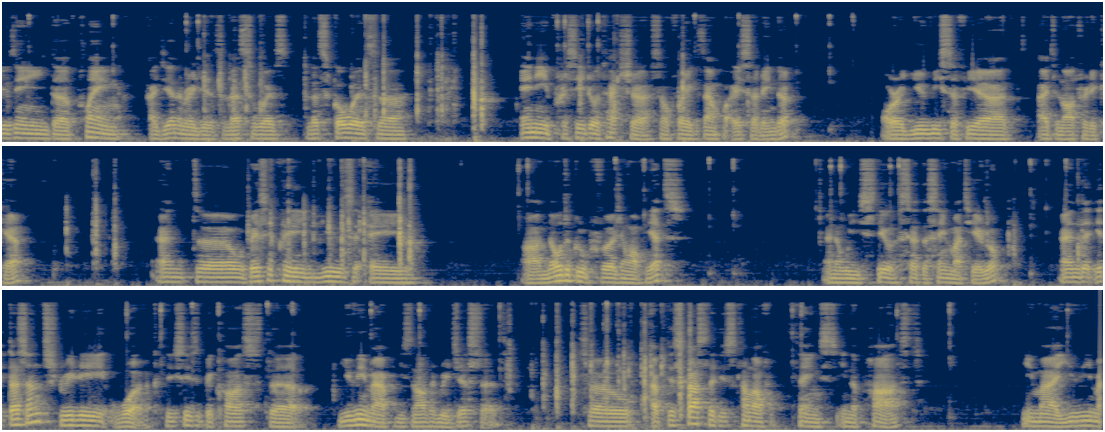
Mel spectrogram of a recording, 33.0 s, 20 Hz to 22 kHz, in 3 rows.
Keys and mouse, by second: 0.6-1.3 drag, 1.9 click, 2.2 x, 2.5 ctrl+a, 5.9 alt+shift+click, 7.0-7.5 shift+drag, 8.0 click, 12.1 ctrl+a, 17.2 click, 18.3 click, 19.4 click, 21.5-21.8 shift+drag, 23.3 click, 24.1 click, 24.8 click, 25.6-26.6 d, 25.8 click, 26.6 click, 27.1 d, 27.6 ctrl+a, 31.1 click, 32.9 click.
